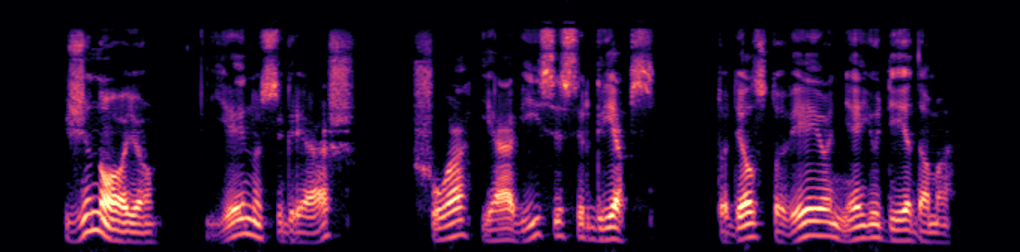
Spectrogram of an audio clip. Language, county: Lithuanian, Kaunas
